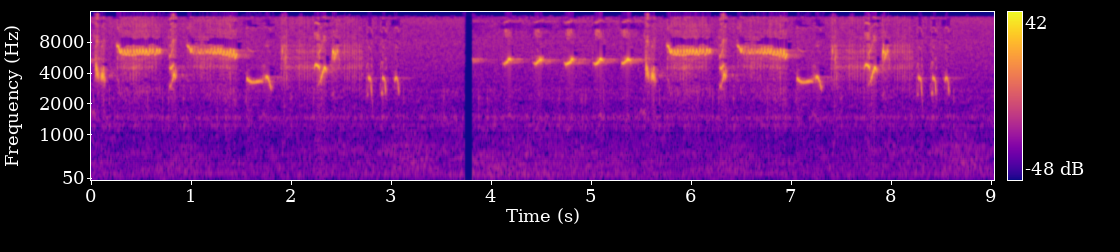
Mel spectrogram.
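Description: Bluethroat singing varied high phrases of whistles and sharp chirps, including a quick run of ringing, metallic notes, with a faint steady hum behind.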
